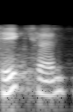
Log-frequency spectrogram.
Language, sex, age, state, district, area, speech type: Maithili, male, 18-30, Bihar, Sitamarhi, urban, conversation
